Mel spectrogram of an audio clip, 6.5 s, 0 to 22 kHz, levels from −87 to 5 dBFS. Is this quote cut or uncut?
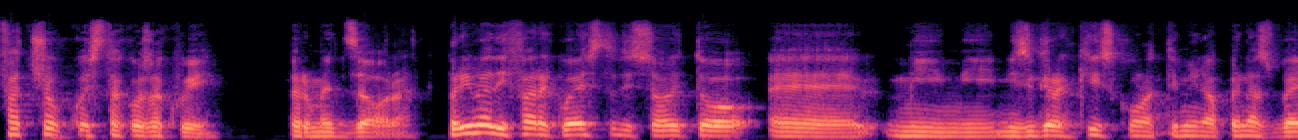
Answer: cut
